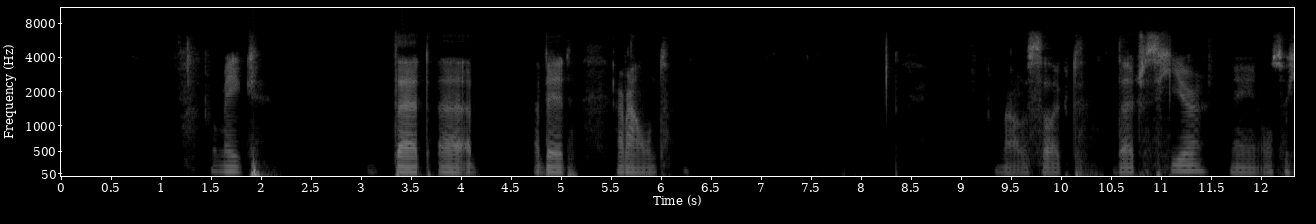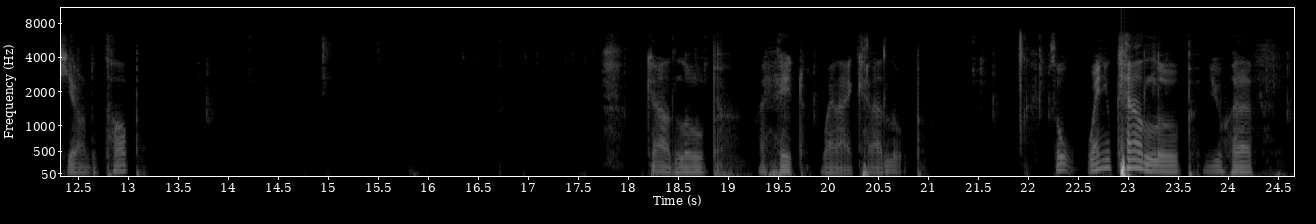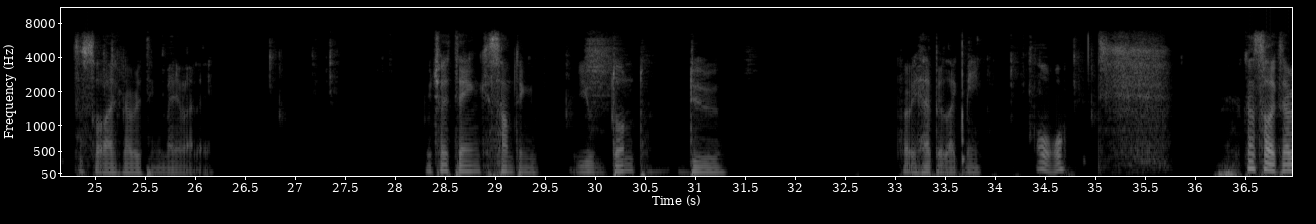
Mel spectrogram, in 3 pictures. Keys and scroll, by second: 23.0 z, 33.8 t, 34.3 z.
